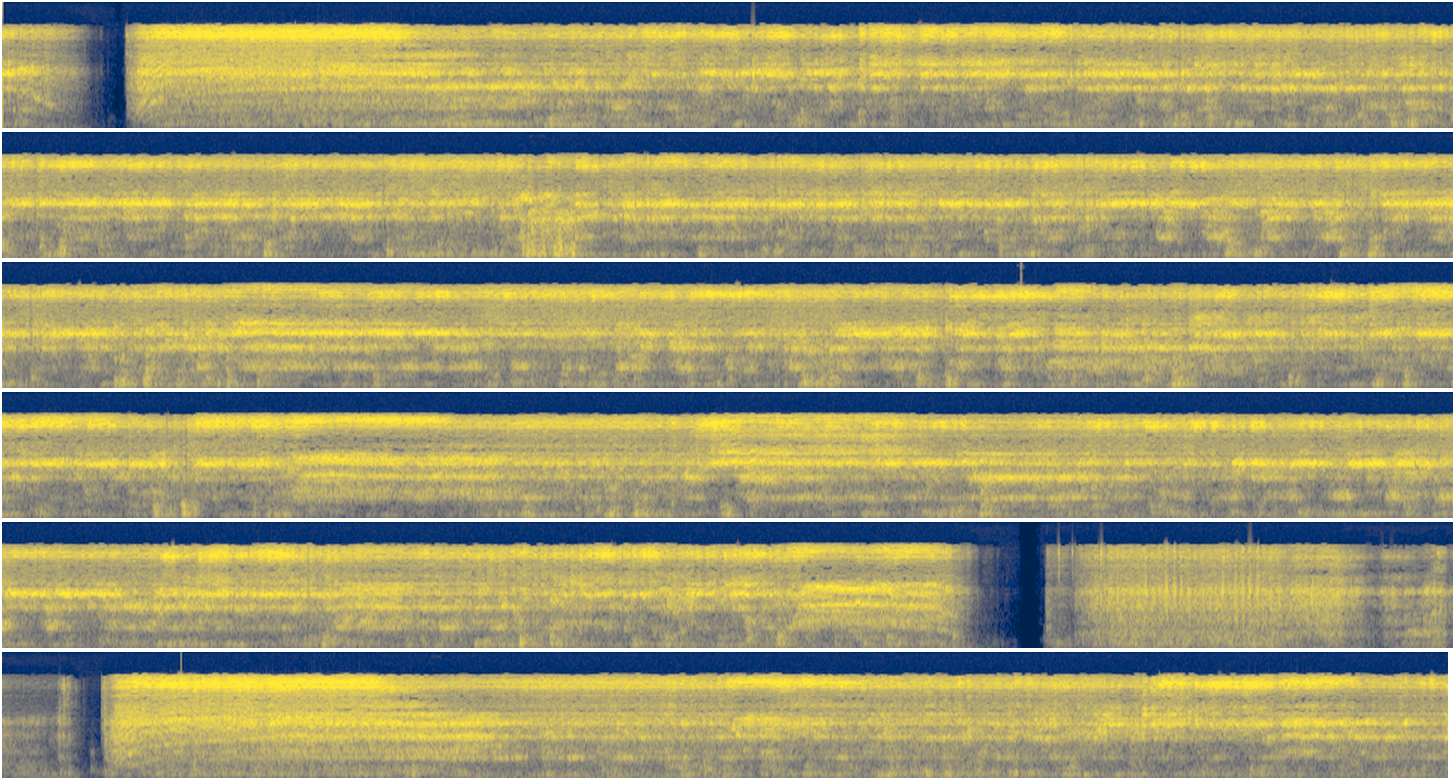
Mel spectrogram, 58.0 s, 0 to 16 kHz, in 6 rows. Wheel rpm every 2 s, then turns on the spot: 100, 160, 160, 160, 160, 160, 160, 160, 160, 160, 160, 160, 160, 160, 160, 160, 160, 160, 160, 160, 160, 160, 70, 20, 70, 160, 160, 160, 160.
46-48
